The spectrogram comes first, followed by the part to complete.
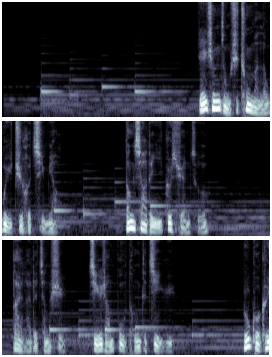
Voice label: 独白, 走心叙述; 排球电影

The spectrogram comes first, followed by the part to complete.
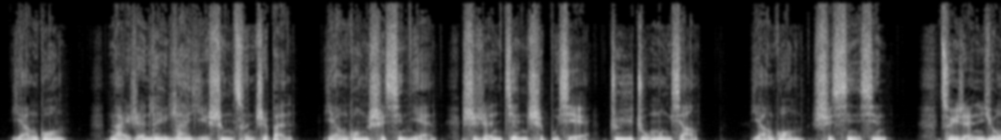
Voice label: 男 科技, 解说; 明鑫科技

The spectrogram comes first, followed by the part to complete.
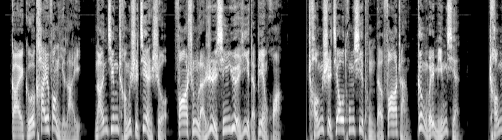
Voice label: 男, 工作汇报; 南京高新公司工作汇报

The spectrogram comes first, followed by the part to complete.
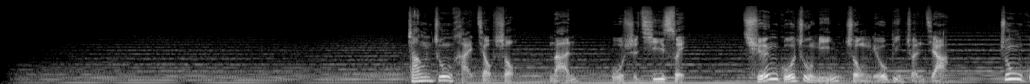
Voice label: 人物专题 大气风格

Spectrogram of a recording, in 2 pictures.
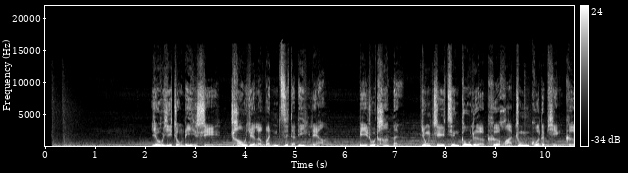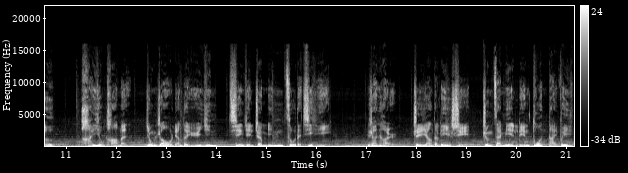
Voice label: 男 专题 大气品质, 国语男声配音; 小师傅匠心; 交广主播

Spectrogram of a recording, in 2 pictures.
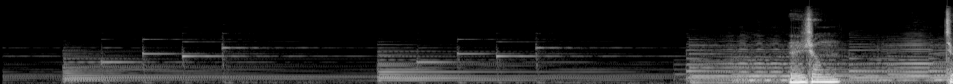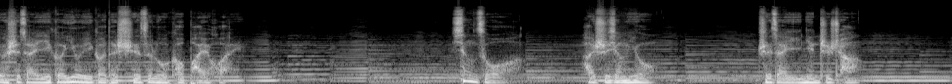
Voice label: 男 走心旁白; 人生

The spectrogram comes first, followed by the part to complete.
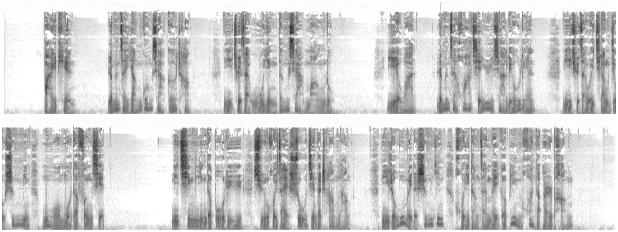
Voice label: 男 宣传片, 麻醉科手术室党员责任区

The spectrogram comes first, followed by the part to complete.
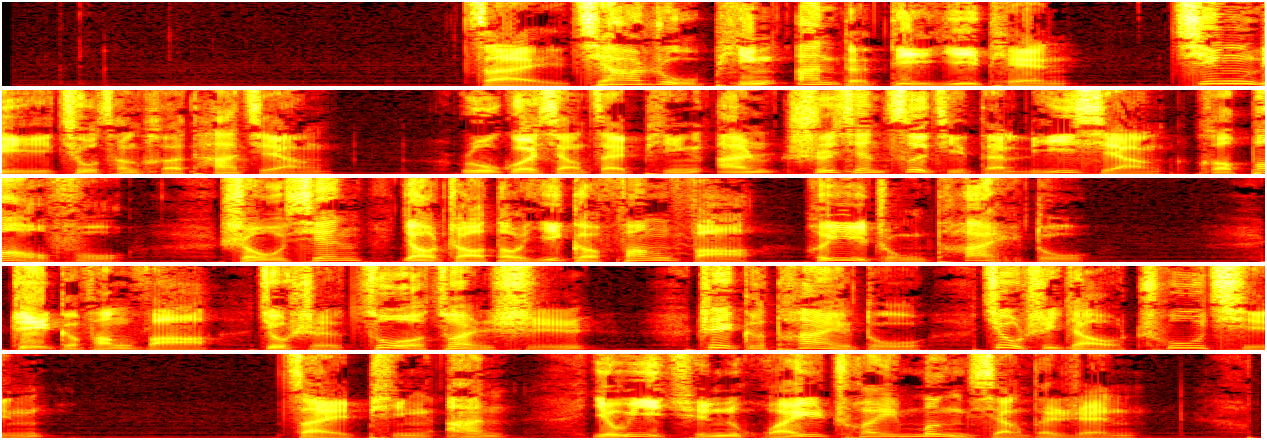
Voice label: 国语男声配音 人物

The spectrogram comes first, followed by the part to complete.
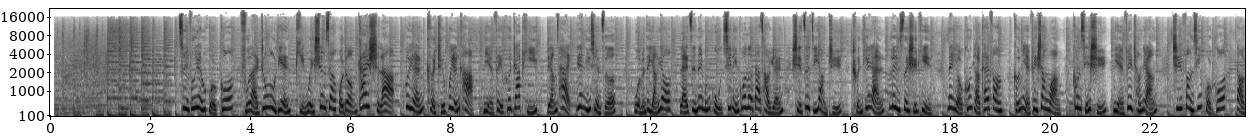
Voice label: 女1 广告 火锅, 国语女声配音, 磁性; 翠峰苑火锅

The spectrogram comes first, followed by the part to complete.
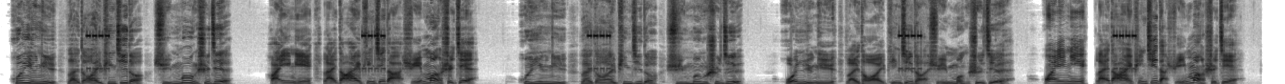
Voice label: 男 卡通人物模仿; 迪士尼

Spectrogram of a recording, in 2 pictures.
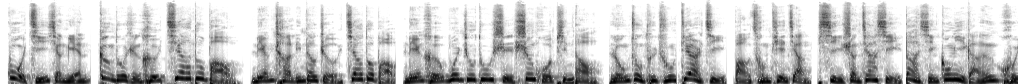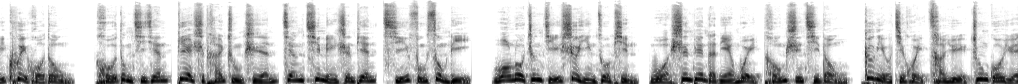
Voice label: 男 电视台广告, 浑厚磁性, 国语男声配音; 温州电视台广告

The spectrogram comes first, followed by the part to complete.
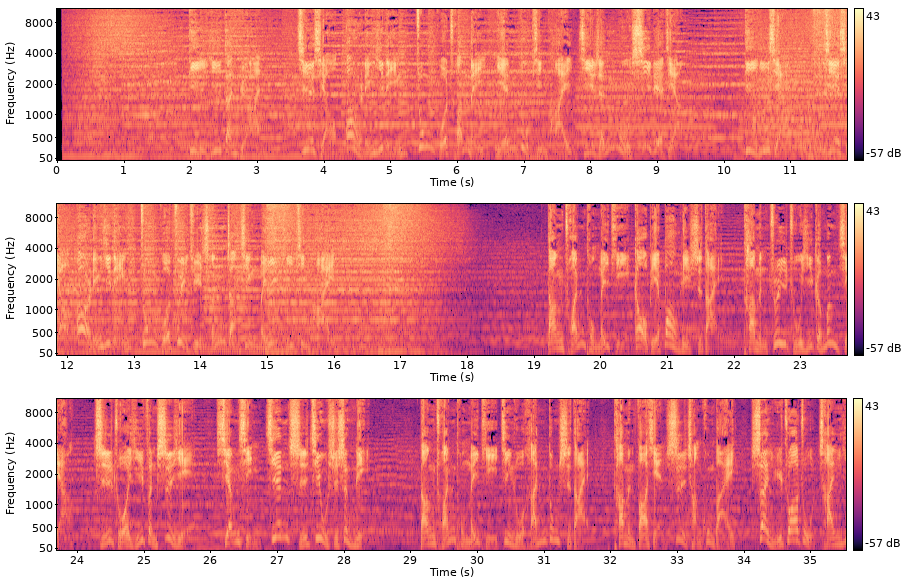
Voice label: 男7号 颁奖 传媒年度大奖, 国语男声配音

